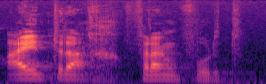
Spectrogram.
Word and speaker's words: Eintracht Frankfurt: Qué buena pronunciación. Eintracht Frankfurt. No, de verdad, dice así, no me cargue.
